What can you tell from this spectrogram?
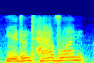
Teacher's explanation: negative statements with intonation that goes up at the end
